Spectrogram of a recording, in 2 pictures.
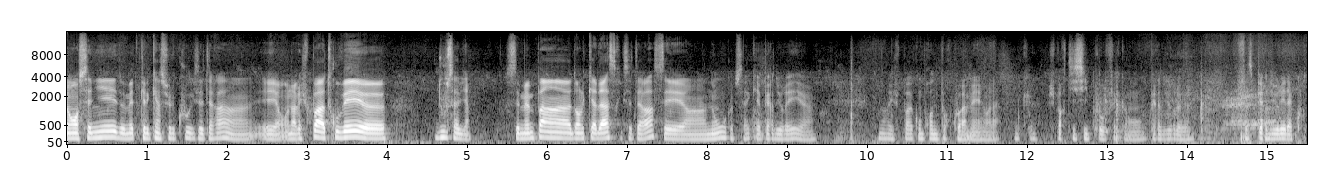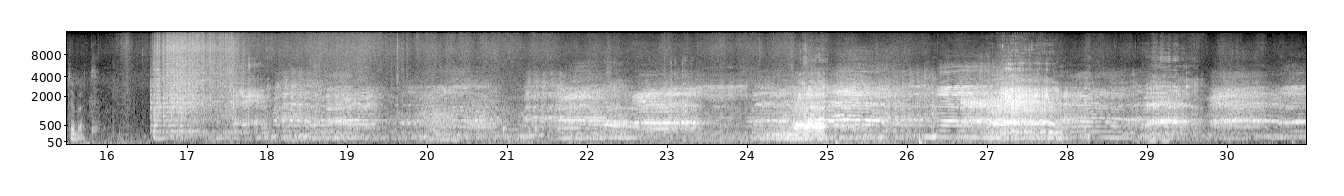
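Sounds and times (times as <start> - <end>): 
speech: 0.0 - 9.5, 10.1 - 16.8
Île-de-France and Texel ewes bleating: 14.4 - 15.1, 17.4 - 30.9.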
